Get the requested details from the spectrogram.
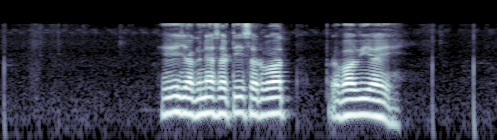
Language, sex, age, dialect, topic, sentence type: Marathi, male, 25-30, Standard Marathi, banking, statement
